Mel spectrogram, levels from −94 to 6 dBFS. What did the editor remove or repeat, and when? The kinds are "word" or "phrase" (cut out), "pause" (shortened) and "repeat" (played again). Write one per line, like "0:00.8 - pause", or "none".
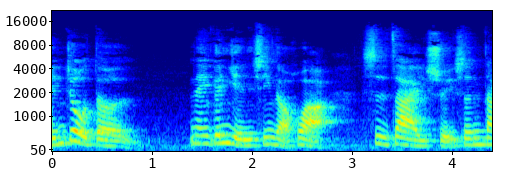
none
